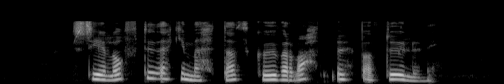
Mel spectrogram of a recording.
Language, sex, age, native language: Icelandic, female, 30-39, Icelandic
